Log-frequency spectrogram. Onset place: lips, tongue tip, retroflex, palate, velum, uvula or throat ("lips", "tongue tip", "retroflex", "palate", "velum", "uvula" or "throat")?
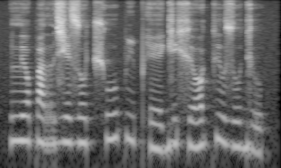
tongue tip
